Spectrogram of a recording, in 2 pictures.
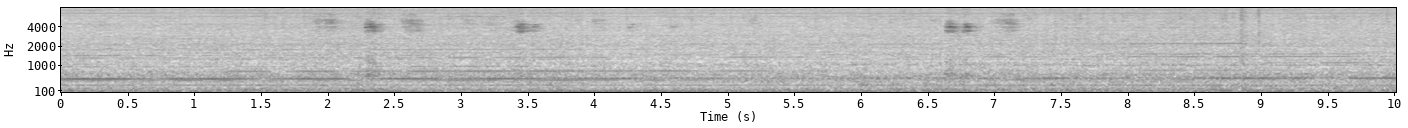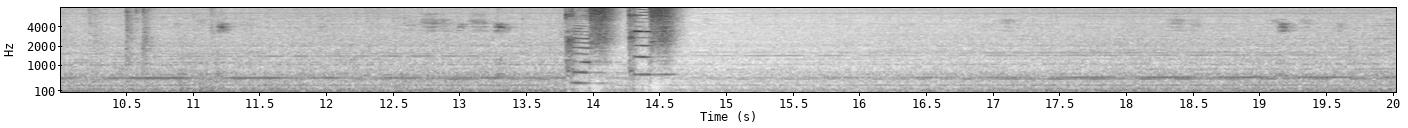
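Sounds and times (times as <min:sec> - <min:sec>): steady hum: 0:00.0 - 0:20.0
train rumble: 0:00.0 - 0:20.0
short high train horn toots: 0:13.8 - 0:14.8.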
